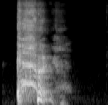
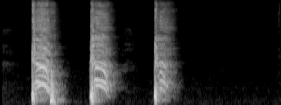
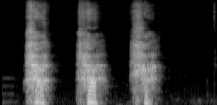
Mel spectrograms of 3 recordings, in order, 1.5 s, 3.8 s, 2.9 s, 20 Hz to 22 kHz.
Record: {
  "cough_length": "1.5 s",
  "cough_amplitude": 28767,
  "cough_signal_mean_std_ratio": 0.45,
  "three_cough_length": "3.8 s",
  "three_cough_amplitude": 29078,
  "three_cough_signal_mean_std_ratio": 0.35,
  "exhalation_length": "2.9 s",
  "exhalation_amplitude": 28347,
  "exhalation_signal_mean_std_ratio": 0.43,
  "survey_phase": "alpha (2021-03-01 to 2021-08-12)",
  "age": "45-64",
  "gender": "Male",
  "wearing_mask": "No",
  "symptom_none": true,
  "smoker_status": "Never smoked",
  "respiratory_condition_asthma": true,
  "respiratory_condition_other": false,
  "recruitment_source": "REACT",
  "submission_delay": "1 day",
  "covid_test_result": "Negative",
  "covid_test_method": "RT-qPCR"
}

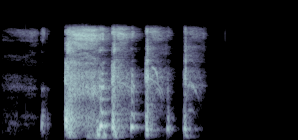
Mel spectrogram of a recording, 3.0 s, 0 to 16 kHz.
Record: {
  "cough_length": "3.0 s",
  "cough_amplitude": 16541,
  "cough_signal_mean_std_ratio": 0.42,
  "survey_phase": "beta (2021-08-13 to 2022-03-07)",
  "age": "18-44",
  "gender": "Female",
  "wearing_mask": "No",
  "symptom_runny_or_blocked_nose": true,
  "symptom_fatigue": true,
  "symptom_headache": true,
  "symptom_other": true,
  "smoker_status": "Never smoked",
  "respiratory_condition_asthma": false,
  "respiratory_condition_other": false,
  "recruitment_source": "Test and Trace",
  "submission_delay": "2 days",
  "covid_test_result": "Positive",
  "covid_test_method": "RT-qPCR",
  "covid_ct_value": 19.5,
  "covid_ct_gene": "ORF1ab gene",
  "covid_ct_mean": 19.9,
  "covid_viral_load": "300000 copies/ml",
  "covid_viral_load_category": "Low viral load (10K-1M copies/ml)"
}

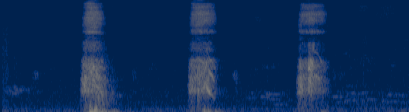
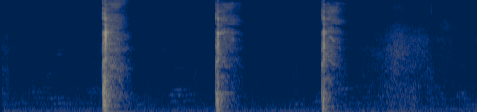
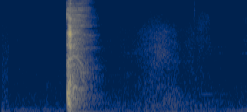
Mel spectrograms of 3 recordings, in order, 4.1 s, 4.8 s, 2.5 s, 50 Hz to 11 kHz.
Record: {
  "exhalation_length": "4.1 s",
  "exhalation_amplitude": 733,
  "exhalation_signal_mean_std_ratio": 0.4,
  "three_cough_length": "4.8 s",
  "three_cough_amplitude": 4921,
  "three_cough_signal_mean_std_ratio": 0.18,
  "cough_length": "2.5 s",
  "cough_amplitude": 9541,
  "cough_signal_mean_std_ratio": 0.16,
  "survey_phase": "beta (2021-08-13 to 2022-03-07)",
  "age": "18-44",
  "gender": "Female",
  "wearing_mask": "No",
  "symptom_none": true,
  "smoker_status": "Current smoker (1 to 10 cigarettes per day)",
  "respiratory_condition_asthma": true,
  "respiratory_condition_other": false,
  "recruitment_source": "REACT",
  "submission_delay": "2 days",
  "covid_test_result": "Negative",
  "covid_test_method": "RT-qPCR"
}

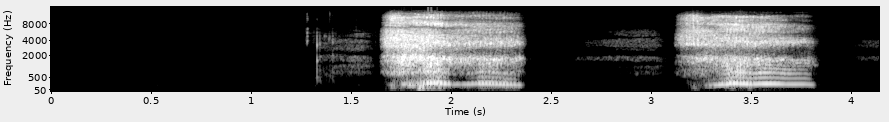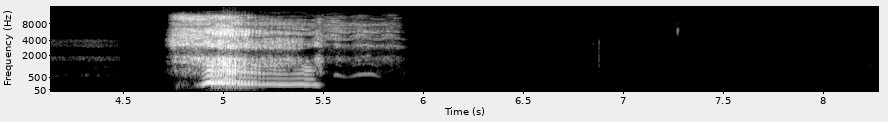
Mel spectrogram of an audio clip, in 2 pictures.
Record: {
  "exhalation_length": "8.3 s",
  "exhalation_amplitude": 31973,
  "exhalation_signal_mean_std_ratio": 0.38,
  "survey_phase": "beta (2021-08-13 to 2022-03-07)",
  "age": "45-64",
  "gender": "Female",
  "wearing_mask": "No",
  "symptom_none": true,
  "smoker_status": "Never smoked",
  "respiratory_condition_asthma": false,
  "respiratory_condition_other": false,
  "recruitment_source": "REACT",
  "submission_delay": "2 days",
  "covid_test_result": "Negative",
  "covid_test_method": "RT-qPCR",
  "influenza_a_test_result": "Negative",
  "influenza_b_test_result": "Negative"
}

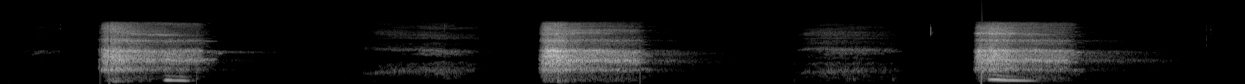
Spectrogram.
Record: {
  "exhalation_length": "12.5 s",
  "exhalation_amplitude": 21179,
  "exhalation_signal_mean_std_ratio": 0.39,
  "survey_phase": "beta (2021-08-13 to 2022-03-07)",
  "age": "18-44",
  "gender": "Female",
  "wearing_mask": "No",
  "symptom_runny_or_blocked_nose": true,
  "symptom_sore_throat": true,
  "symptom_fatigue": true,
  "symptom_change_to_sense_of_smell_or_taste": true,
  "symptom_other": true,
  "smoker_status": "Never smoked",
  "respiratory_condition_asthma": false,
  "respiratory_condition_other": false,
  "recruitment_source": "Test and Trace",
  "submission_delay": "2 days",
  "covid_test_result": "Positive",
  "covid_test_method": "RT-qPCR",
  "covid_ct_value": 16.9,
  "covid_ct_gene": "ORF1ab gene",
  "covid_ct_mean": 17.5,
  "covid_viral_load": "1800000 copies/ml",
  "covid_viral_load_category": "High viral load (>1M copies/ml)"
}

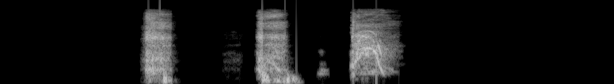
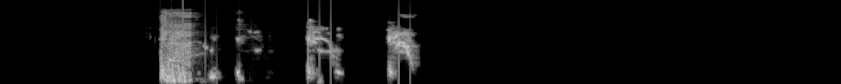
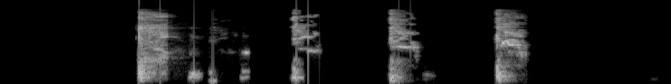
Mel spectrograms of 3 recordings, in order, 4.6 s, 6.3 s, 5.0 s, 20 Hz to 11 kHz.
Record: {
  "exhalation_length": "4.6 s",
  "exhalation_amplitude": 31621,
  "exhalation_signal_mean_std_ratio": 0.33,
  "cough_length": "6.3 s",
  "cough_amplitude": 30444,
  "cough_signal_mean_std_ratio": 0.28,
  "three_cough_length": "5.0 s",
  "three_cough_amplitude": 32768,
  "three_cough_signal_mean_std_ratio": 0.33,
  "survey_phase": "beta (2021-08-13 to 2022-03-07)",
  "age": "18-44",
  "gender": "Male",
  "wearing_mask": "No",
  "symptom_cough_any": true,
  "symptom_runny_or_blocked_nose": true,
  "symptom_shortness_of_breath": true,
  "symptom_fatigue": true,
  "symptom_fever_high_temperature": true,
  "symptom_headache": true,
  "smoker_status": "Ex-smoker",
  "respiratory_condition_asthma": true,
  "respiratory_condition_other": false,
  "recruitment_source": "Test and Trace",
  "submission_delay": "3 days",
  "covid_test_result": "Positive",
  "covid_test_method": "RT-qPCR",
  "covid_ct_value": 24.6,
  "covid_ct_gene": "S gene"
}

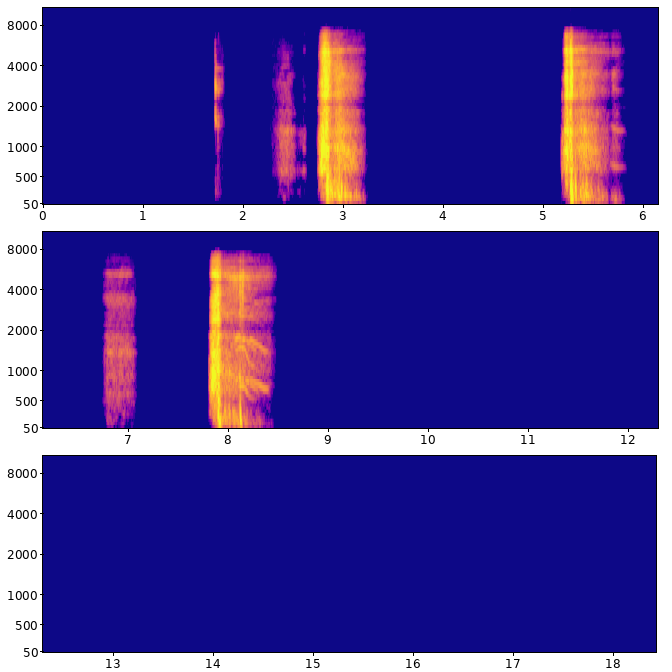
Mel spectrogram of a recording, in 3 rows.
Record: {
  "exhalation_length": "18.4 s",
  "exhalation_amplitude": 30469,
  "exhalation_signal_mean_std_ratio": 0.13,
  "survey_phase": "alpha (2021-03-01 to 2021-08-12)",
  "age": "65+",
  "gender": "Male",
  "wearing_mask": "No",
  "symptom_none": true,
  "smoker_status": "Ex-smoker",
  "respiratory_condition_asthma": false,
  "respiratory_condition_other": false,
  "recruitment_source": "REACT",
  "submission_delay": "-1 day",
  "covid_test_result": "Negative",
  "covid_test_method": "RT-qPCR"
}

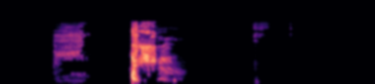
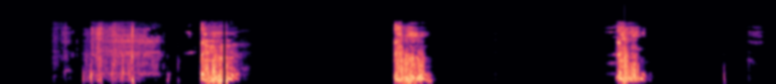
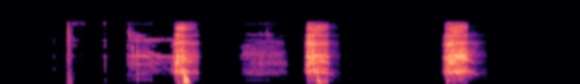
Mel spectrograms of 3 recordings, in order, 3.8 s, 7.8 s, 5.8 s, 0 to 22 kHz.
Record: {
  "cough_length": "3.8 s",
  "cough_amplitude": 27596,
  "cough_signal_mean_std_ratio": 0.22,
  "three_cough_length": "7.8 s",
  "three_cough_amplitude": 32768,
  "three_cough_signal_mean_std_ratio": 0.3,
  "exhalation_length": "5.8 s",
  "exhalation_amplitude": 32476,
  "exhalation_signal_mean_std_ratio": 0.3,
  "survey_phase": "beta (2021-08-13 to 2022-03-07)",
  "age": "18-44",
  "gender": "Male",
  "wearing_mask": "No",
  "symptom_abdominal_pain": true,
  "symptom_fatigue": true,
  "symptom_headache": true,
  "symptom_onset": "12 days",
  "smoker_status": "Never smoked",
  "respiratory_condition_asthma": false,
  "respiratory_condition_other": false,
  "recruitment_source": "REACT",
  "submission_delay": "1 day",
  "covid_test_result": "Negative",
  "covid_test_method": "RT-qPCR"
}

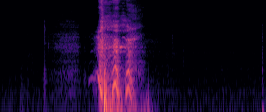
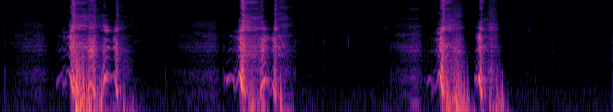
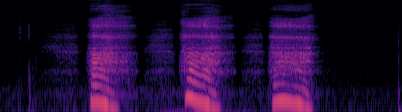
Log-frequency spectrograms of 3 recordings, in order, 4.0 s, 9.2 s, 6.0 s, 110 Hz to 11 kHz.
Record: {
  "cough_length": "4.0 s",
  "cough_amplitude": 6094,
  "cough_signal_mean_std_ratio": 0.27,
  "three_cough_length": "9.2 s",
  "three_cough_amplitude": 6972,
  "three_cough_signal_mean_std_ratio": 0.32,
  "exhalation_length": "6.0 s",
  "exhalation_amplitude": 784,
  "exhalation_signal_mean_std_ratio": 0.5,
  "survey_phase": "alpha (2021-03-01 to 2021-08-12)",
  "age": "65+",
  "gender": "Male",
  "wearing_mask": "No",
  "symptom_none": true,
  "smoker_status": "Never smoked",
  "respiratory_condition_asthma": false,
  "respiratory_condition_other": false,
  "recruitment_source": "REACT",
  "submission_delay": "2 days",
  "covid_test_result": "Negative",
  "covid_test_method": "RT-qPCR"
}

